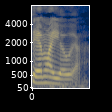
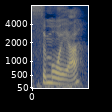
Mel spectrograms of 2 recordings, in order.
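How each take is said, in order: First: The name is said with four syllables. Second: The name is said with three syllables. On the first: This is the name's real pronunciation. The speaker calls it right. "But it's Samayoa" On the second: This is how most people say the name. The speaker calls it wrong. "that's not really how you pronounce it"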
